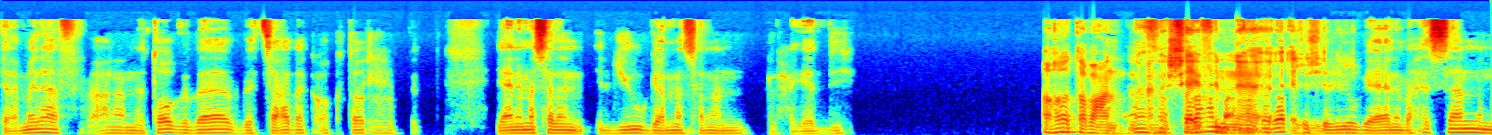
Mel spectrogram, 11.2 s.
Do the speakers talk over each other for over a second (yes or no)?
yes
